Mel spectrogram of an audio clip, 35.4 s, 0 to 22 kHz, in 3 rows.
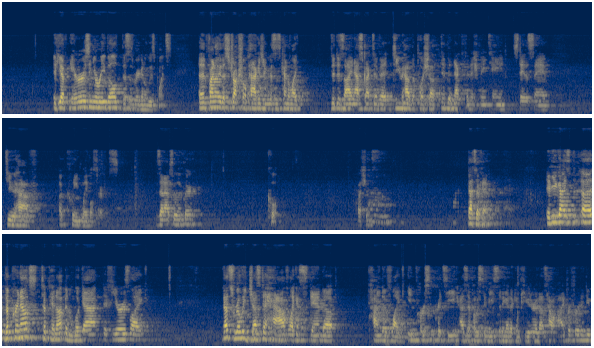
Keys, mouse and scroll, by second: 3.9-5.9 scroll down 1, 5.9 scroll up 1, 24.4-26.8 scroll down 1.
